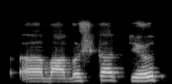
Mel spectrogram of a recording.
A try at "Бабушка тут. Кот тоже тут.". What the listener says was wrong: Can you make very hard U? Тут. Say again. Тут.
